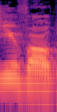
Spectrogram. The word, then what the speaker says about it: Uvalde: It's Uvalde.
